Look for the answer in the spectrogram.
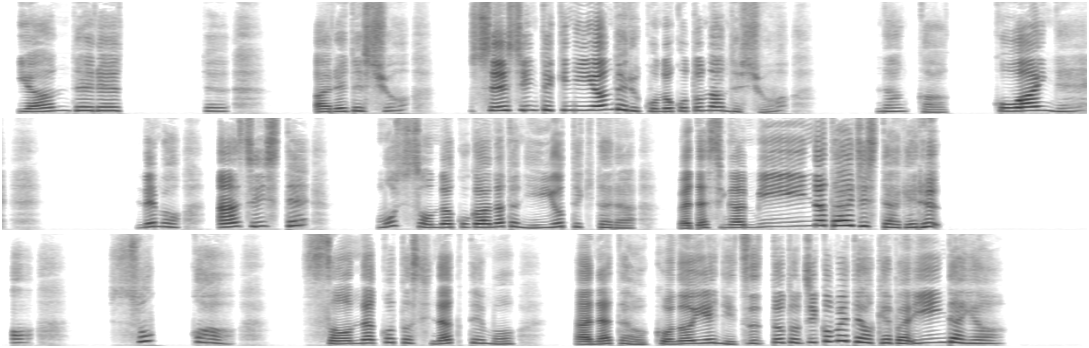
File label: female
